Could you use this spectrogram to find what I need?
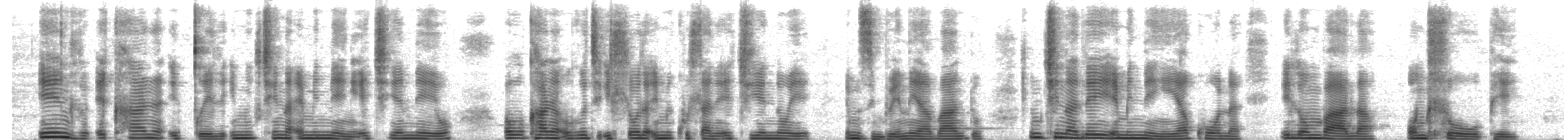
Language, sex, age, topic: North Ndebele, female, 25-35, health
